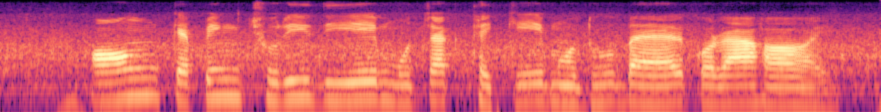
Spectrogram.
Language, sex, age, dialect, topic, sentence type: Bengali, female, 36-40, Jharkhandi, agriculture, statement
